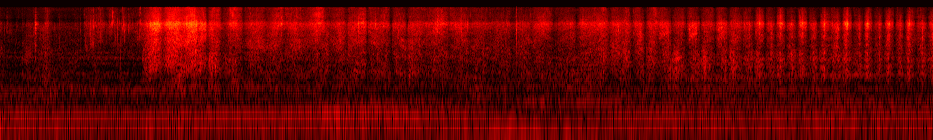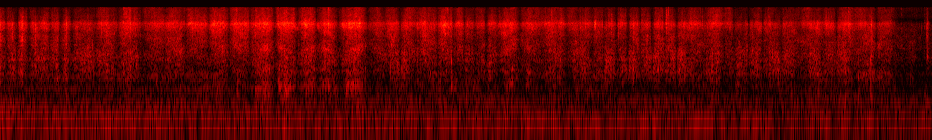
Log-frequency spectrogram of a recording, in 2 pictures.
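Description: Stiff brush scrubbing a wet, soapy tiled floor in rapid, uneven back-and-forth strokes, over a steady low hum.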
